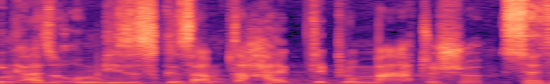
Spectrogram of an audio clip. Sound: speaking German

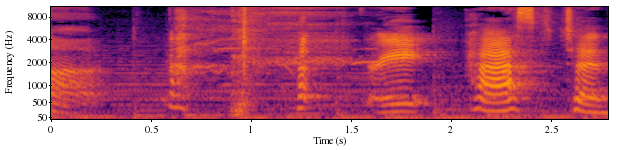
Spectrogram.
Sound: both Laugh

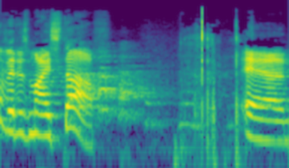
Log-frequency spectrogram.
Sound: laughs

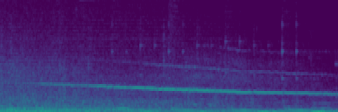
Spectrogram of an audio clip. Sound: bang; falling object whistling

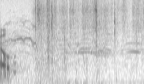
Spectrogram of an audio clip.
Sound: paper rustling; children playing

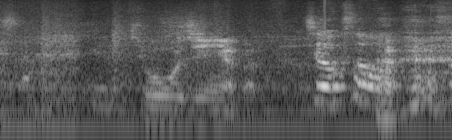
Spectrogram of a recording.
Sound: laughs

